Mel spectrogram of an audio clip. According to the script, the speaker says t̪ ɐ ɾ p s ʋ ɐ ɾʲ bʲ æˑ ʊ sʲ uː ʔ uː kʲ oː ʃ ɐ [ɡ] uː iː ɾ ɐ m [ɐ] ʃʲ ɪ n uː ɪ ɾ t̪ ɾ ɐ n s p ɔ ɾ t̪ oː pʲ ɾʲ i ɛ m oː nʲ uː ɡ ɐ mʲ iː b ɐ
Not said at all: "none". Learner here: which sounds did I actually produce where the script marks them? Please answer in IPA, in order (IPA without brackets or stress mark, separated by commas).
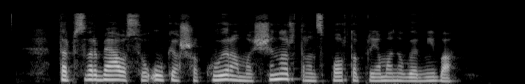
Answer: k, ɐ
